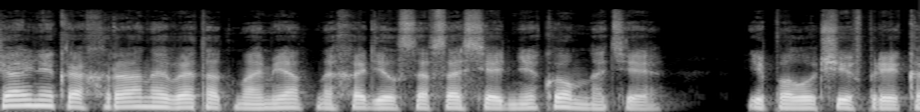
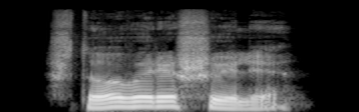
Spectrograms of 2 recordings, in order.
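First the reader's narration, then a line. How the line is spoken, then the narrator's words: Calm question. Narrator (Russian): Дима спокойно спросил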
